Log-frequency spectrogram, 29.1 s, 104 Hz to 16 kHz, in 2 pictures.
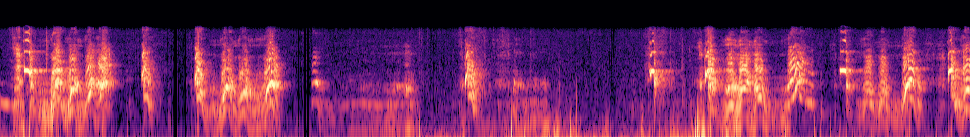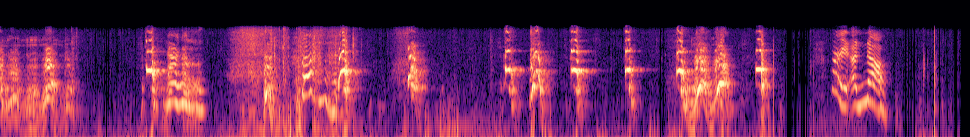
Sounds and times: Speech: 0:27.0 - 0:27.9.

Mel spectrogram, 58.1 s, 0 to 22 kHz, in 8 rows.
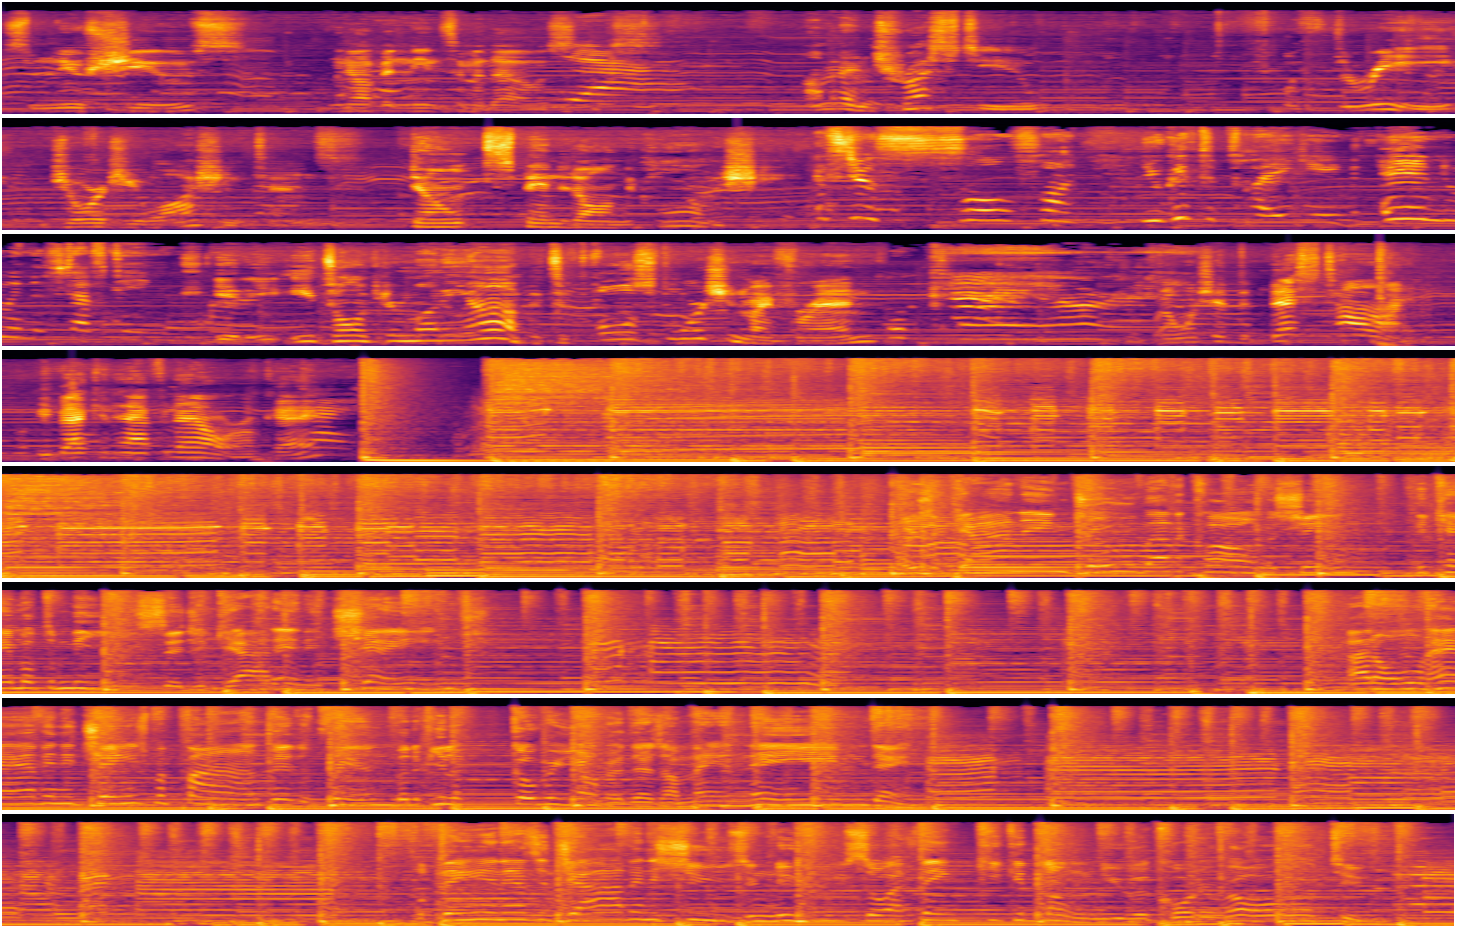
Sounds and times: Speech: 0:00.0 - 0:03.4, 0:04.0 - 0:05.2, 0:15.4 - 0:23.6
Music: 0:00.0 - 0:58.1.

